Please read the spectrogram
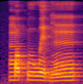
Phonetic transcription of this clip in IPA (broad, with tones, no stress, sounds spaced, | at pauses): m ɔ˦ k͡p u˦ w e˦˨ ɡ ũ˨˦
